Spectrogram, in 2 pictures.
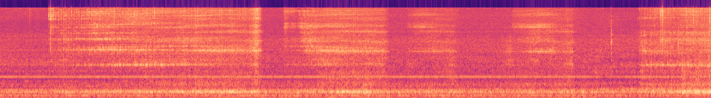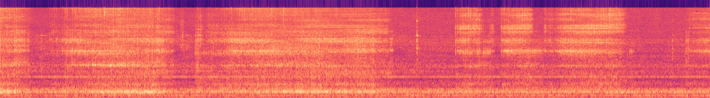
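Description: Wood lathe running with a steady motor hum while a skew chisel cuts the spinning juniper spatula blank, the cutting noise swelling with each pass and easing between passes.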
